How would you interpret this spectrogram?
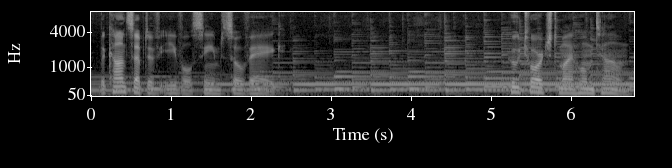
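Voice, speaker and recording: Deep-voiced, world-weary reporter. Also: male voice. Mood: somber, weary. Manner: somber, measured, world-weary. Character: weary, brooding male war reporter narrating his story. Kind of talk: scripted first-person game narration. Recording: loud guitar music behind the voice.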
